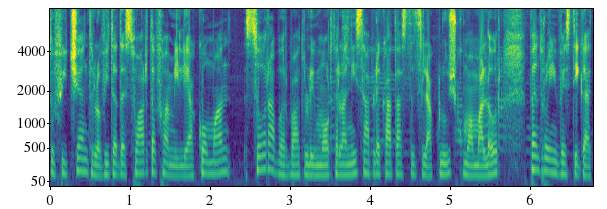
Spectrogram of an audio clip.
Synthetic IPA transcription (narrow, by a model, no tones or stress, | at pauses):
sufit͡ʃie̞nt̪lo̞vit̪əd̪e̞swart̪əfamiliako̞manso̞ɾabərbat̪ulujmo̞rt̪lanisaple̞kat̪ast̪əzʲlakluʒʲkumamalo̞rpe̞nt̪ɾuo̞inve̞st̪iɡa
